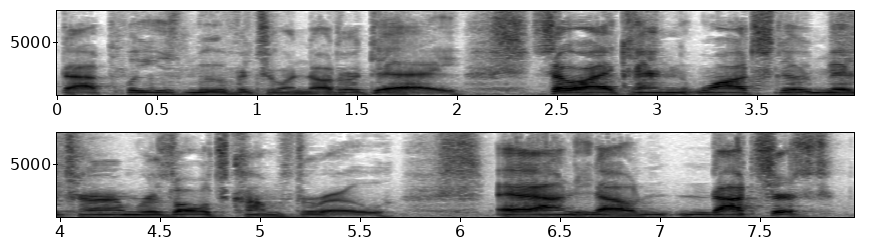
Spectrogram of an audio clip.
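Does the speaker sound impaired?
Yes: profound deafness; congenital profound deafness, cochlear implants, attended Ohio Valley Voices school in southwest Ohio; wears cochlear implants, hears less well than typical but enough for conversation; excellent conversationalist, natural communicator.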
